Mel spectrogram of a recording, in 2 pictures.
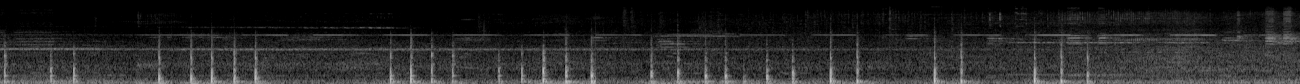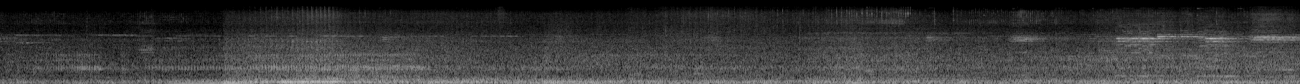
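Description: Quick clusters of light knocks on a car's side window glass, heard from inside the car over a low traffic rumble. The knocking stops about eleven seconds in, and a few seconds later the traffic noise swells and holds steady.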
